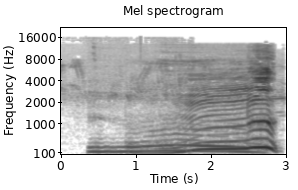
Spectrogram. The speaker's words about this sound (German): Die Kuh und ihren Sohn, den kleinen Stier.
